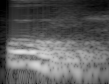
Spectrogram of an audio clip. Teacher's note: पहला स्वर बोलते हैं अपन अ, होठ वृत्ताकार में नहीं आते, आ नहीं आता है, ई नहीं आता है, बड़ा ई नहीं आता है, ऊ। जैसे आप ऊ का उच्चारण करेंगे तो आपके होठों की स्थिति जो है वो गोलाकार में आ जाएगी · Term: वृत्तमुखी स्वर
